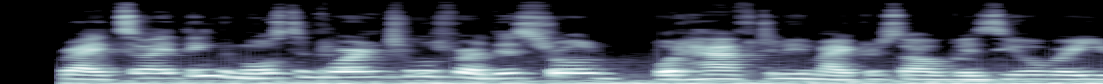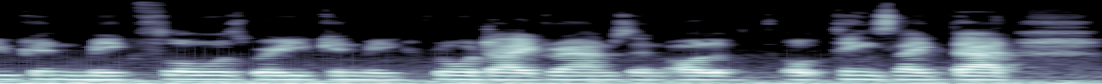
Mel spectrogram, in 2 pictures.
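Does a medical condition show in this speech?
No.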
